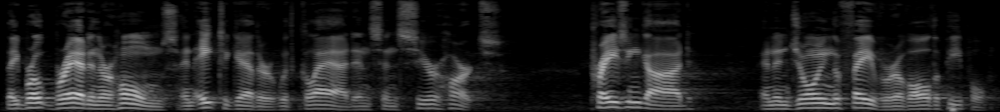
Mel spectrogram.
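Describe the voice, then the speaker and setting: Low-voiced guy reading scripture real slow, big church reverb. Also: expressive, pushed and bright. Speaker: scripture reader.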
